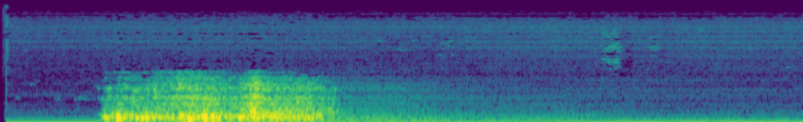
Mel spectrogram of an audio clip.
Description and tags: Thunder storm in Wałbrzych I recorded through my window with PC microphone.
